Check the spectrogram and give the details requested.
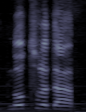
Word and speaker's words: Notre Dame: Well, actually, that's how it's pronounced, Golden. Notre Dame.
